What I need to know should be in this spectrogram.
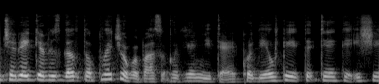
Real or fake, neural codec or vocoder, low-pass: fake; codec, 24 kHz, 1 kbps, SNAC; 10.8 kHz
